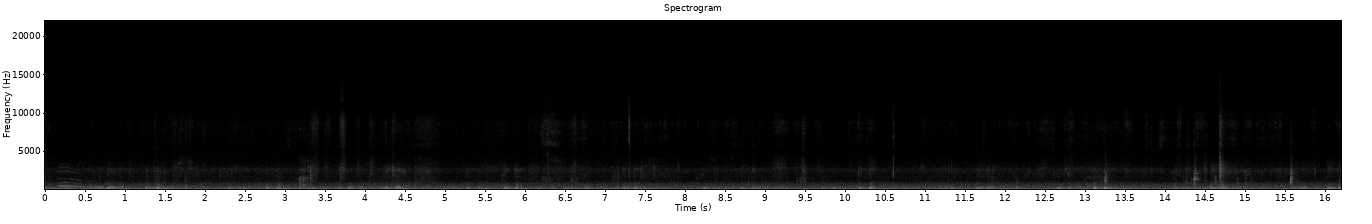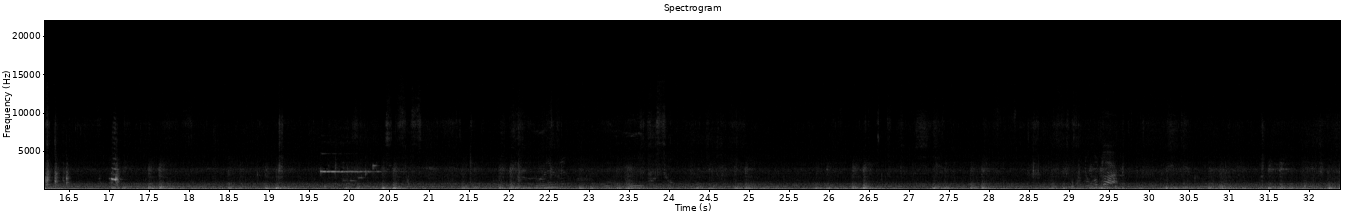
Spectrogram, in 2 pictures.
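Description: Steady low rumble inside a standing train carriage, with faint, indistinct voices and occasional small knocks.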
